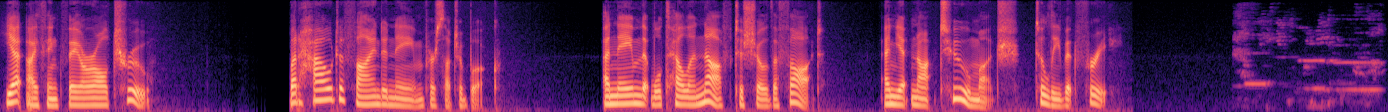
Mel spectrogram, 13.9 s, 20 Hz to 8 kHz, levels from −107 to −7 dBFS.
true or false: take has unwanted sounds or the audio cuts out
true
